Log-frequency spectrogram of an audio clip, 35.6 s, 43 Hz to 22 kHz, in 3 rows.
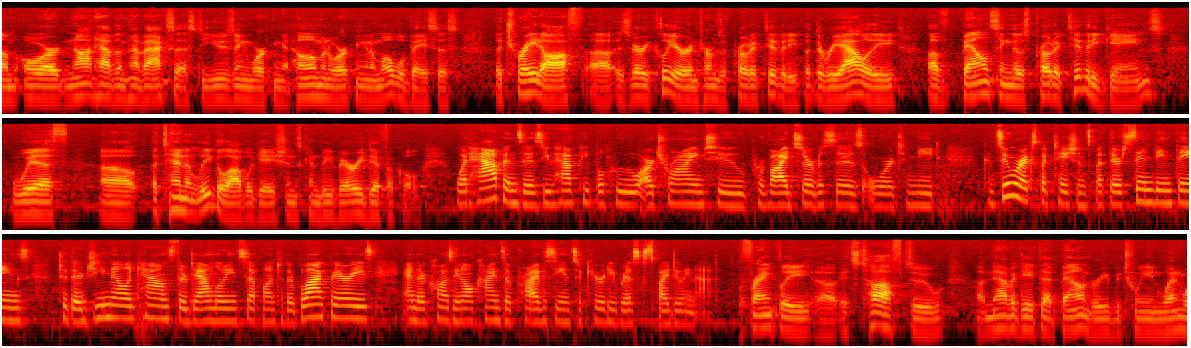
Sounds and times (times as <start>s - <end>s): Speech: 0.0s - 35.5s.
